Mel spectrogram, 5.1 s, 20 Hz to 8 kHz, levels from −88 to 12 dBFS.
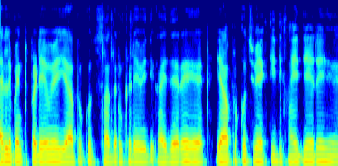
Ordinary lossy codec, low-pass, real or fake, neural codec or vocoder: none; 7.2 kHz; fake; codec, 16 kHz, 16 kbps, FunCodec, trained on LibriTTS, 50 frames a second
